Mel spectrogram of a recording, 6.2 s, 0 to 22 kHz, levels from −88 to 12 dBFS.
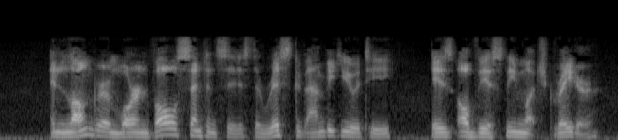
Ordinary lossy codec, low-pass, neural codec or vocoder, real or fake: MP3, 32 kbps; 7.2 kHz; codec, 16 kHz, 0.8 kbps, ZipCodec; fake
